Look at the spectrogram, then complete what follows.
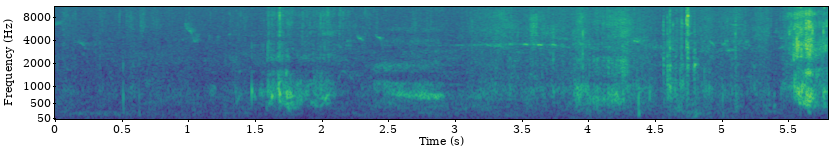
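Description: A hooked bass splashing at the surface as it is played up beside a kayak, with scattered water noises and knocks and a louder splash near the end.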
